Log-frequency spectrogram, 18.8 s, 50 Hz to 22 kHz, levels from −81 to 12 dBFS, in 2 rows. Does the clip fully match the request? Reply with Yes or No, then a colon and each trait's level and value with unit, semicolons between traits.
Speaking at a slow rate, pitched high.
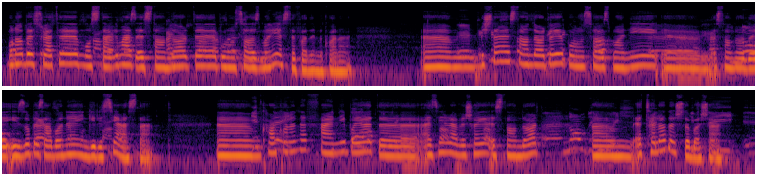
Yes: slow, 100 wpm; high, 205 Hz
